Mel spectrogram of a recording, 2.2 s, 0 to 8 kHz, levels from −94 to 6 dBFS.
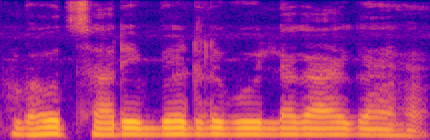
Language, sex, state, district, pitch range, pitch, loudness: Hindi, male, Jharkhand, Palamu, 130-135 Hz, 130 Hz, -14 LUFS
